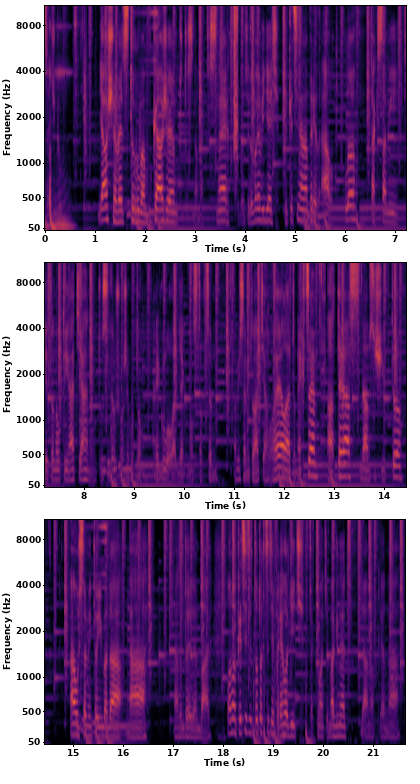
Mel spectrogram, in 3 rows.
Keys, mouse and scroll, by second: 0.6 space, 2.7 double click, 3.2 ctrl+scroll down 1, 3.9 ctrl+a, 3.9 right click, 4.7 ctrl+a, 5.9 alt+l, 14.1 shift+d, 16.2-17.5 ctrl+scroll up 4.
